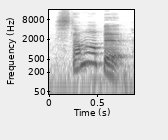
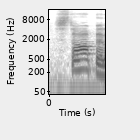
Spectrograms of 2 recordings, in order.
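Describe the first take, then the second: First: Sharp stop it. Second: Said in the usual way. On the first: Real, not acted. Vlogger begging viewers to quit hating, sharp high plea. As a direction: cut them off with a pleading stop it.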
